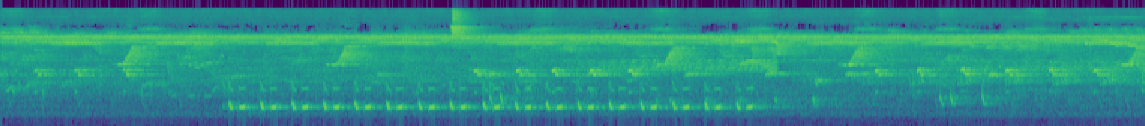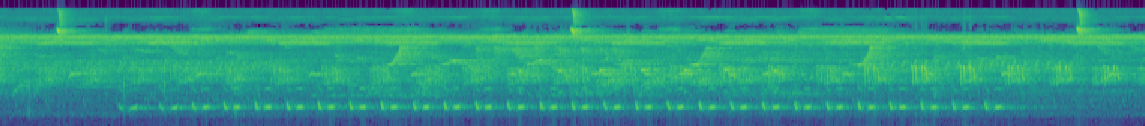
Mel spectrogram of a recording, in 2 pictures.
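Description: Birds calling over a steady high insect drone, with many short chirps and rising whistles. A lower call pulses rapidly in two long runs, the first starting about three seconds in and the second from about seventeen seconds until near the end.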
